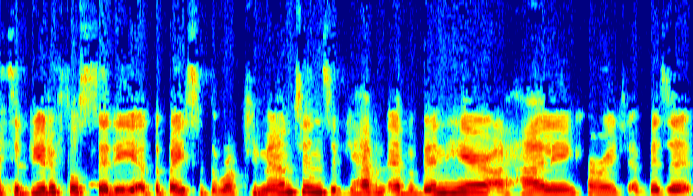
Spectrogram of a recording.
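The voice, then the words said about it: English London accent. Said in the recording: “as you can tell from my accent, I was born in London, England originally.”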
